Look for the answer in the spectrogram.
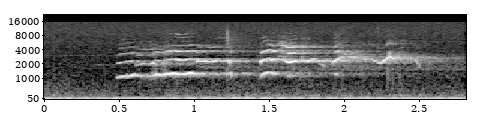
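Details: Peregrine falcons in a nest box on a campus in Orange, New South Wales, Australia, at breakfast feeding on 1 November 2021: one long whining call that climbs slightly in pitch and ends in a wavering note, with a low background hum.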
